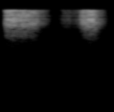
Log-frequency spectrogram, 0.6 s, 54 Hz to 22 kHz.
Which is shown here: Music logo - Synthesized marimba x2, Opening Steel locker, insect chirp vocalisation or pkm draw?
insect chirp vocalisation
